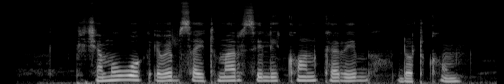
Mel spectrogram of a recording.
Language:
Luo (Kenya and Tanzania)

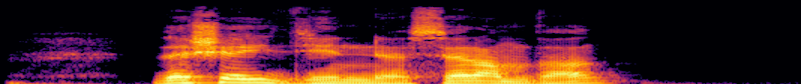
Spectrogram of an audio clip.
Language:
Kabyle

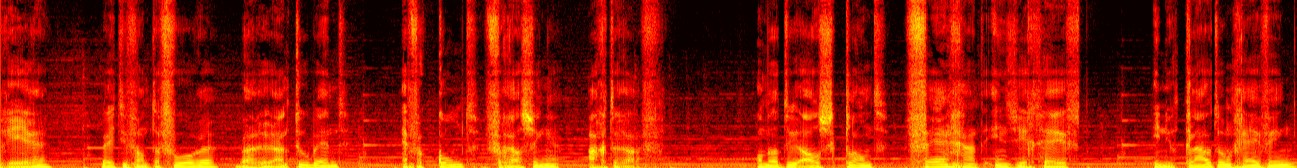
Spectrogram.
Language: Dutch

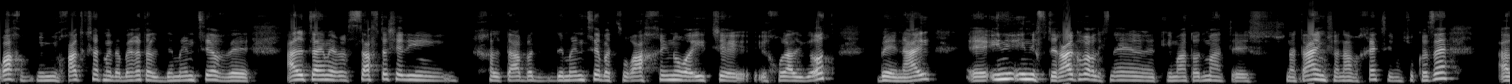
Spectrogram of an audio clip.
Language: Hebrew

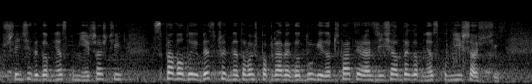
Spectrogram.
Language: Polish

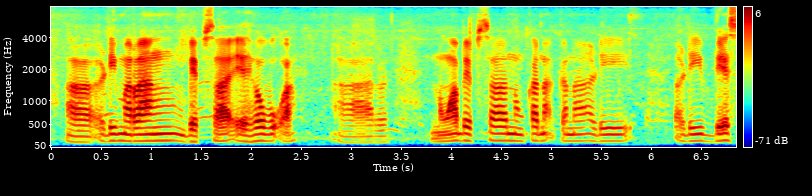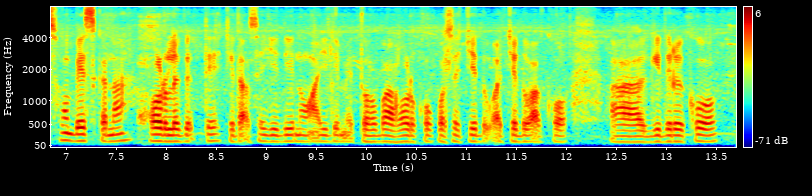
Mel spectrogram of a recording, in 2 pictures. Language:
Santali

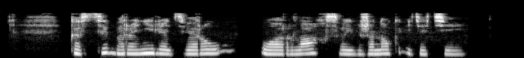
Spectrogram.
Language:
Belarusian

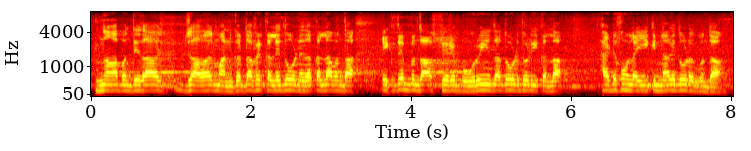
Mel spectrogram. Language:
Dogri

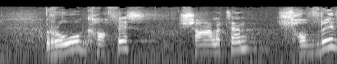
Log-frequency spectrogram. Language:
Welsh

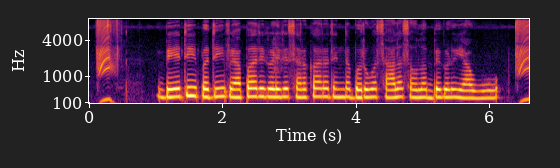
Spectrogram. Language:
Kannada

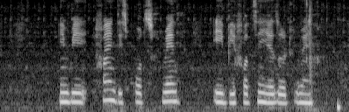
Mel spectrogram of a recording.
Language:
Nigerian Pidgin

